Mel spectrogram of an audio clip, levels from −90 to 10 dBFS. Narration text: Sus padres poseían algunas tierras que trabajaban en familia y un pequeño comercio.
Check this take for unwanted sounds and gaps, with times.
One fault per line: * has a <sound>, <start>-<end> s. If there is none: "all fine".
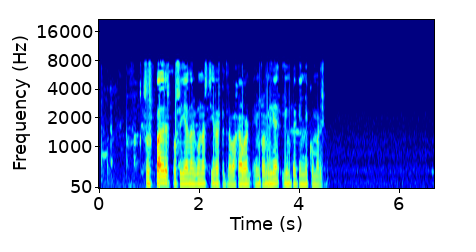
all fine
